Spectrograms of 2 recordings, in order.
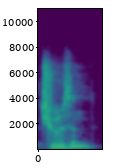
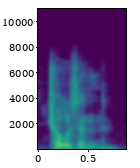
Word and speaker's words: chosen: right uh next up we have chosen instead of choosen okay this is an o sound Cho chosen chosen good job so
